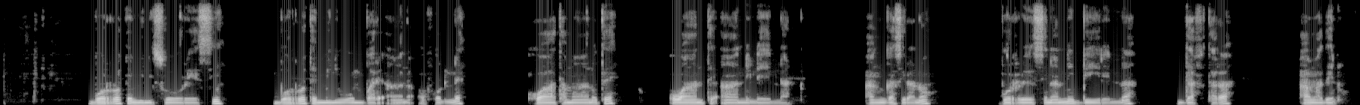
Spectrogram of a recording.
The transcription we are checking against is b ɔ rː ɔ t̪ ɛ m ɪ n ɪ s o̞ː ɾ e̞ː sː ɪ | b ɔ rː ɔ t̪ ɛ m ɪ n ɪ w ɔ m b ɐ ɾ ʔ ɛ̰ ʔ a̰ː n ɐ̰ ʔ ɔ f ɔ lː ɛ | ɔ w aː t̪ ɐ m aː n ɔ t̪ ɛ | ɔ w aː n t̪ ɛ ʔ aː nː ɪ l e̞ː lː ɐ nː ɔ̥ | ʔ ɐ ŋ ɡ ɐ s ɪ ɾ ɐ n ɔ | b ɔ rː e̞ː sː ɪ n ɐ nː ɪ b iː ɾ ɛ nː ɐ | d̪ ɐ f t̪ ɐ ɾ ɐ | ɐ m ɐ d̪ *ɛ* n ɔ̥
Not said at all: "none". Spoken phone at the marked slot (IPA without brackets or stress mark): ɛ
